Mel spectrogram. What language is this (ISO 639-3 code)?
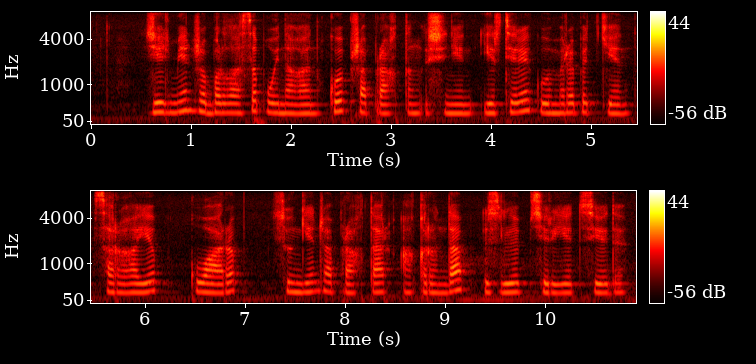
kaz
